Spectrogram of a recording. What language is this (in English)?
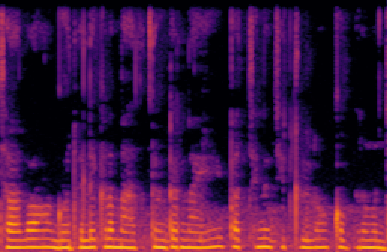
Telugu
